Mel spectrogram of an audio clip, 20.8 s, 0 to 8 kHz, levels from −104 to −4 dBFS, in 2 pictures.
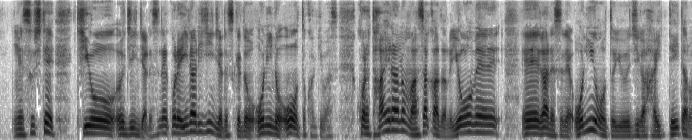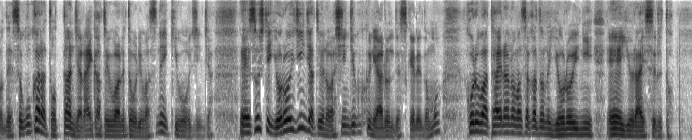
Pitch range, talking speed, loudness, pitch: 110-165 Hz, 365 characters per minute, -15 LUFS, 140 Hz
